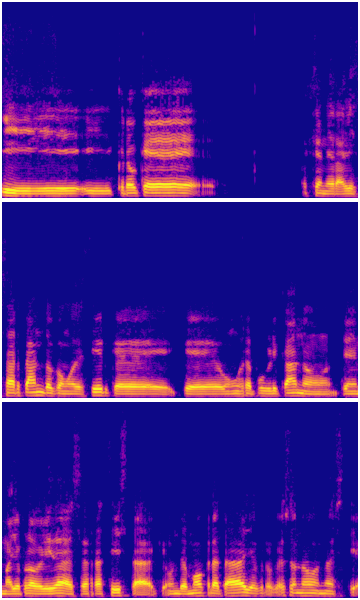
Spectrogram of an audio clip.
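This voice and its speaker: A man with an ordinary speaking voice at a fairly low pitch, talking at a fairly slow pace. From Dominican Republic. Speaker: podcast guest. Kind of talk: casual discussion.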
